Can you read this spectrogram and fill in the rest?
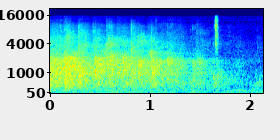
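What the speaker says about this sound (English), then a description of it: "Let's give a round of applause." Applause from an audience at a talk event, a broad continuous wash of clapping that is strongest at the start and slowly tapers off across the clip.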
